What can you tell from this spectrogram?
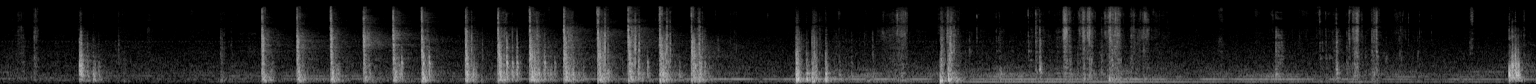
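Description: Hand tools tapping and knocking on a plywood board while old staples are worked out: a quick run of sharp taps, about three a second for several seconds, then scattered louder knocks. A steady low hum comes in about eight seconds in.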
